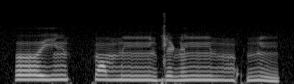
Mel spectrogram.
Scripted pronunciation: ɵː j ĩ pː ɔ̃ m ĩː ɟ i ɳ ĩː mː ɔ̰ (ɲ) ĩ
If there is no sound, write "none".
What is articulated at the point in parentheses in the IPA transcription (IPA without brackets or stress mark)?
ɲ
